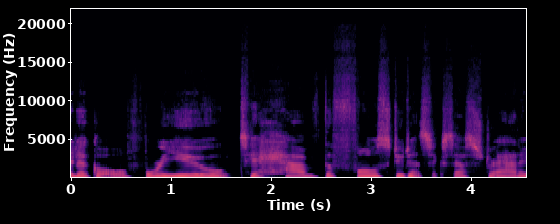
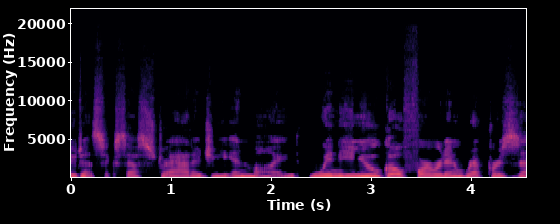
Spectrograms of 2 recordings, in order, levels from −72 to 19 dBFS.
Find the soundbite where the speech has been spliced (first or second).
second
